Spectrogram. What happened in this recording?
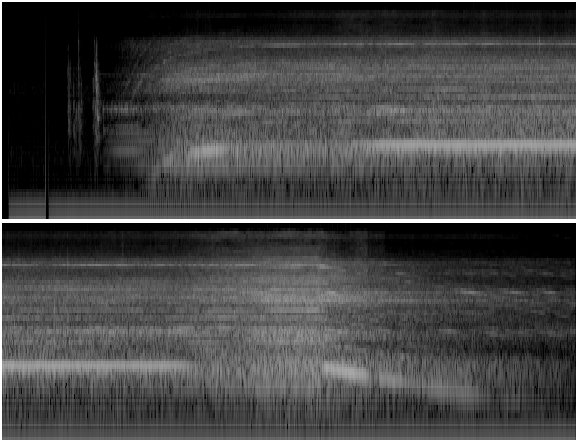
I turned on the vacuum cleaner and vacuuming some dust then I turned it off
